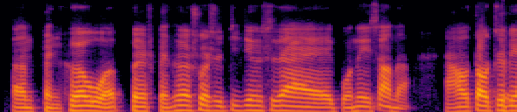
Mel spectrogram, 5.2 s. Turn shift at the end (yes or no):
no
